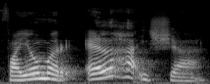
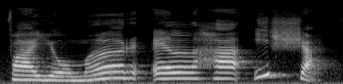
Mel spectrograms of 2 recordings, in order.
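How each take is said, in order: First: It is read at a faster pace. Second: It is read at a slower pace.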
